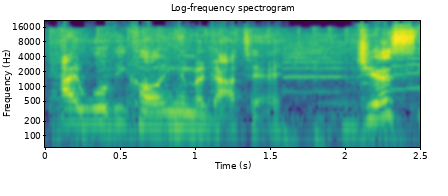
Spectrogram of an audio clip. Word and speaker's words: Agate: that to me I know his name is pronounced agot but that name sounds too close to something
